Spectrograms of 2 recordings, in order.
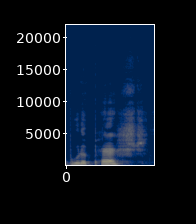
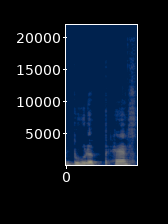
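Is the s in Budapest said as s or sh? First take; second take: sh; s. First: The s is said as sh. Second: The s is said as a plain s. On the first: The speaker calls it right. "they say Budapest" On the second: The speaker calls it wrong. "they don't say Budapest"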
